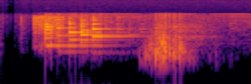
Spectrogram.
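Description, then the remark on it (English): A phone notification alert sounds once, a short bright electronic chime with steady ringing tones lasting about a second, followed by a brief muffled, noisy burst. No one speaks. “Yeah, that was my phone. Whenever I have an update, it goes right to my phone.”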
